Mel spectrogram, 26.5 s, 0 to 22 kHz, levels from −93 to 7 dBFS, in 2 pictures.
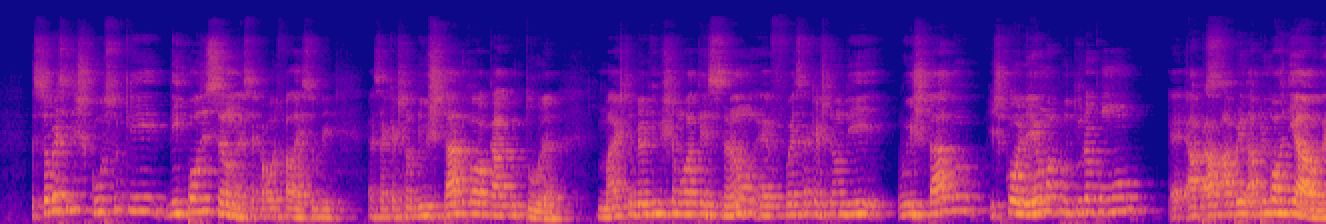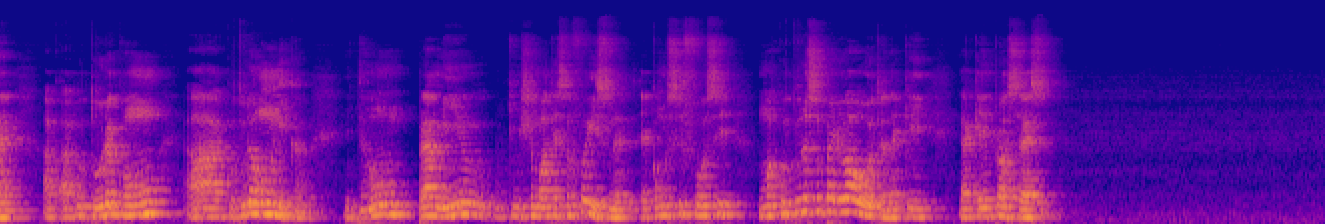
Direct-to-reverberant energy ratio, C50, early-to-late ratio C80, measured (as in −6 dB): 0.5 dB, 5.5 dB, 9.0 dB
